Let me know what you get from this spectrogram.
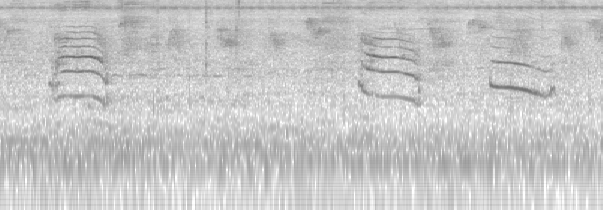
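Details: Hungry kittens at breakfast time: three fairly quiet meows spaced a few seconds apart, the last one a falling, level cry, with faint indoor background noise.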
